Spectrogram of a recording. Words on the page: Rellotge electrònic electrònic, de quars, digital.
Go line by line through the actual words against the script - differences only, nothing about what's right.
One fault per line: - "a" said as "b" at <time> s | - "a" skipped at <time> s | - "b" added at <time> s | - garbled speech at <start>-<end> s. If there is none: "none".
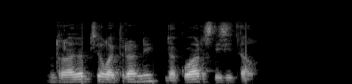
- "electrònic" skipped at 1.6 s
